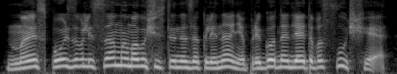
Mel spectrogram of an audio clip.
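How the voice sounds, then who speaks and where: A woman's voice: medium pitch, fast, warm tone, no room sound, studio quality, lightly acted. A woman voicing a grave, worried old male priest in an audiobook. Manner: grave, urgent.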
